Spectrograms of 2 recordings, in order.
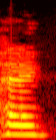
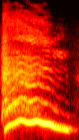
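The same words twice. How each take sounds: First: It is said flatly with low energy. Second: It is said brightly with high energy.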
